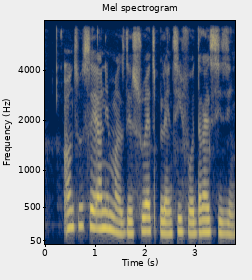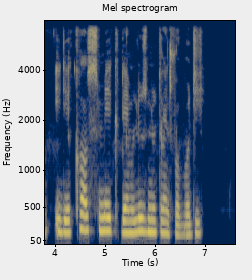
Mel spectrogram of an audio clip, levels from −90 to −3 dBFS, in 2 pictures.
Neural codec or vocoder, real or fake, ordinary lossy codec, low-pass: none; real; none; 7.2 kHz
